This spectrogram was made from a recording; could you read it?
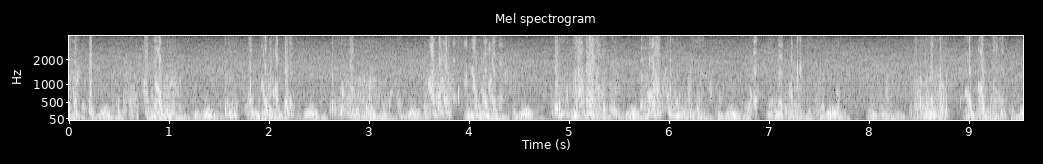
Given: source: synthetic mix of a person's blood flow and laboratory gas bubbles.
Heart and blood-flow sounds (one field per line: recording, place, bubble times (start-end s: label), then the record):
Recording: Doppler ultrasound of blood flow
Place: precordium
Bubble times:
0.00-0.28 s: bubbles
0.47-1.14 s: bubbles
1.54-1.73 s: bubbles
1.75-1.85 s: bubbles
1.89-2.27 s: bubbles
2.59-3.33 s: bubbles
3.53-4.40 s: bubbles
4.81-5.51 s: bubbles
5.68-6.35 s: bubbles
6.39-6.46 s: bubbles
6.50-6.54 s: bubbles
6.75-6.92 s: bubbles
6.96-7.35 s: bubbles
7.38-7.57 s: bubbles
7.66-7.73 s: bubbles
8.40-8.83 s: bubbles
8.88-9.40 s: bubbles
From the record:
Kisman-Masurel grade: 343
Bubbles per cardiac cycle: rolling drumbeat, 9 or more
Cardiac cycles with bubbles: 100%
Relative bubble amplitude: loud (0.450 to 0.775)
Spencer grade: 3 (all of the cardiac periods contain showers or single bubble signals, but not dominating or overriding the cardiac motion signals)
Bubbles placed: only in the low amplitude regions of the cardiac cycle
